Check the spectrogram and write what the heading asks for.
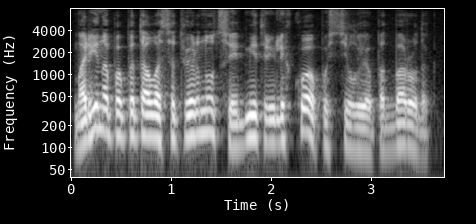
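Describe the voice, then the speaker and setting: A man narrating a crime audiobook in a lively way, with chatty asides to the listener. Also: medium pitch, fast talker.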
